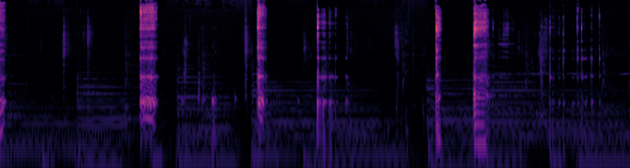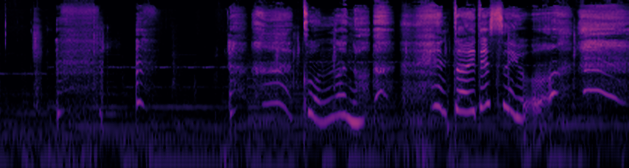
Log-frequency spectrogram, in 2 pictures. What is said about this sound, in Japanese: 裸でオナニーしながら汚いゲップ。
